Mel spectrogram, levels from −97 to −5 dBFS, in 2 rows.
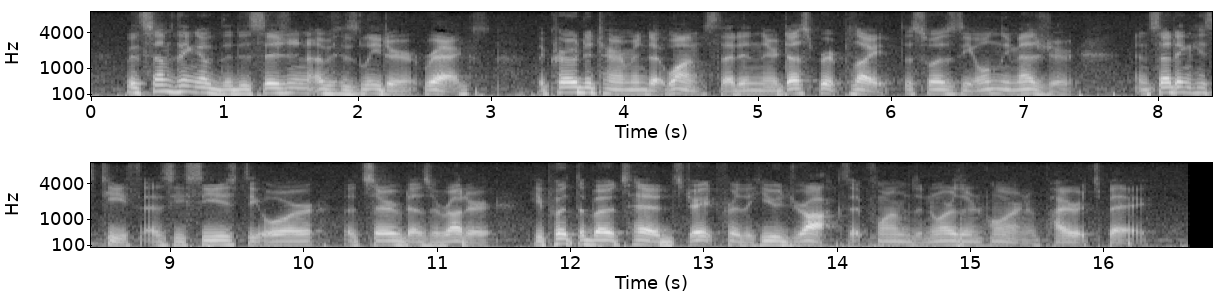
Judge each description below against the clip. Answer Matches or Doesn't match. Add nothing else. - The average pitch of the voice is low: Matches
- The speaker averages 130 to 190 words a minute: Doesn't match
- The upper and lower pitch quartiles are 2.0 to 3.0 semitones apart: Doesn't match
